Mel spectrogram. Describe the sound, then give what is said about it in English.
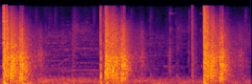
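Three loud gunshots are fired into a bag, each a sharp crack with a ringing decay, spaced more than a second apart. “All the shots went into center of mass of the bag. He destroys the bag, but that's it.”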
